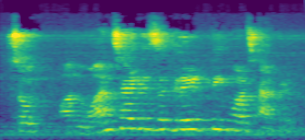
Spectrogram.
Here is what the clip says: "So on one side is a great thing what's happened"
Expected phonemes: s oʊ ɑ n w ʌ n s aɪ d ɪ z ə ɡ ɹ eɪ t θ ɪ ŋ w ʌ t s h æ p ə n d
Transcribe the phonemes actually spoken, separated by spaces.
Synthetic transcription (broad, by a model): s oʊ ɑ n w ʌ n s aɪ d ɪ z ə ɡ ɹ eɪ t t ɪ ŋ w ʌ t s h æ p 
